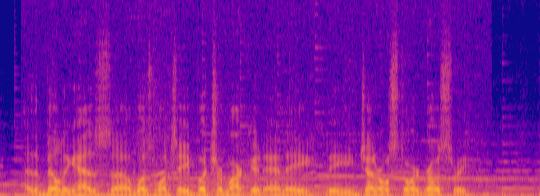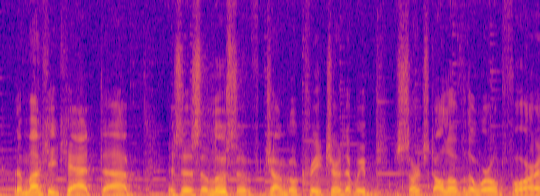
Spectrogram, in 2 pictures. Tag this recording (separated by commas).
Music, Speech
